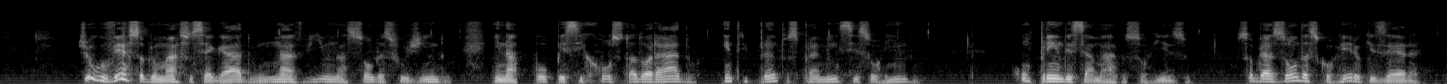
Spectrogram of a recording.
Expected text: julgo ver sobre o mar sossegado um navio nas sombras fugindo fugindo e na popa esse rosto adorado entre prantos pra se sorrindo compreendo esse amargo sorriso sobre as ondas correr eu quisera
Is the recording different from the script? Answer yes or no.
yes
